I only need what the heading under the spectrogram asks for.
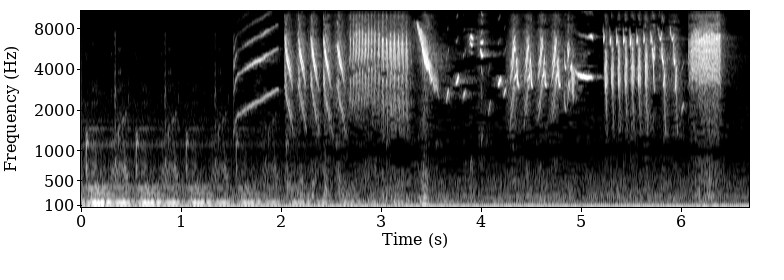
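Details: European goldfinch of the Noir Khalwi type, singing a faultless song: after a quiet start with low hum, rising whistled slides lead into fast buzzy trills, rattles and tinkling twitters, high and varied.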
